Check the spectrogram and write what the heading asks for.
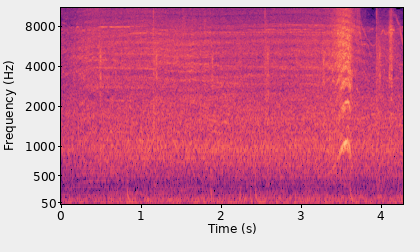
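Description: Diatone Roma F5 V2 five-inch FPV freestyle quadcopter flying at a distance, its motors and propellers a faint steady whine over a low rumble, with a brief rising-and-falling rev near the end.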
